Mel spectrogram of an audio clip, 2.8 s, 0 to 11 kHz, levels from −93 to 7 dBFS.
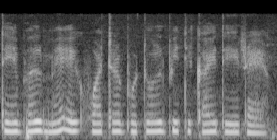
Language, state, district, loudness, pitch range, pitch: Hindi, Arunachal Pradesh, Papum Pare, -15 LUFS, 205-215 Hz, 210 Hz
